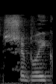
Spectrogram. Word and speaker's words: Chablis: So I'd love it if you could like my Facebook page, which is Chablis Quarterman.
